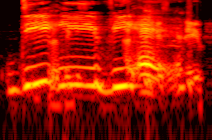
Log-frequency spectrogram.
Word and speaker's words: deva: a feeling i know word you mean d-e-v-a oh is it deva oh i am a david yeah i like i like diva better i acknowledge i acknowledge webster's dictionary has it pronounced this way but given that i like this better i'm gonna do that uh the english language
